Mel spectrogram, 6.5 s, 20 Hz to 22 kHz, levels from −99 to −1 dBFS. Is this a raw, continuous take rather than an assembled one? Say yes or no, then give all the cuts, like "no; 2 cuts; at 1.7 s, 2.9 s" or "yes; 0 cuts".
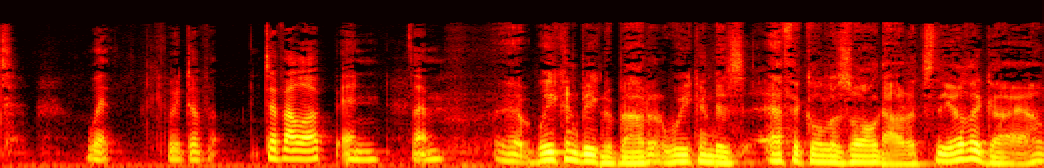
no; 6 cuts; at 1.0 s, 2.5 s, 3.3 s, 3.8 s, 4.5 s, 5.5 s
